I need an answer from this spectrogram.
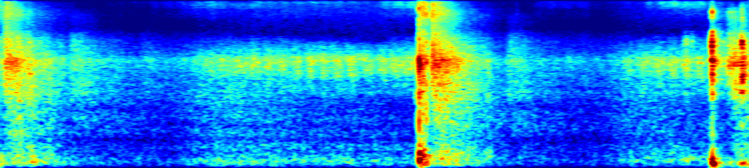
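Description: Aerial fireworks shells going off: a bang right at the start, a loud bang about two and a half seconds in that fades out slowly, and two quick bangs near the end.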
